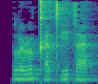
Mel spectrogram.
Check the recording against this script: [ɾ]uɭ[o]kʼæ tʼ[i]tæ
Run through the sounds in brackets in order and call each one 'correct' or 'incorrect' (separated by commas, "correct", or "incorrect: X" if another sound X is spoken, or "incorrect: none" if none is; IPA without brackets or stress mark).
incorrect: l, incorrect: u, correct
